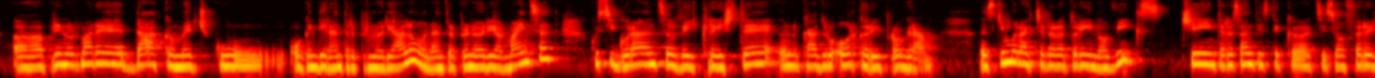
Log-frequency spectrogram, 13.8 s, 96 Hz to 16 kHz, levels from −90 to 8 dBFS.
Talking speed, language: 140 wpm, Romanian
